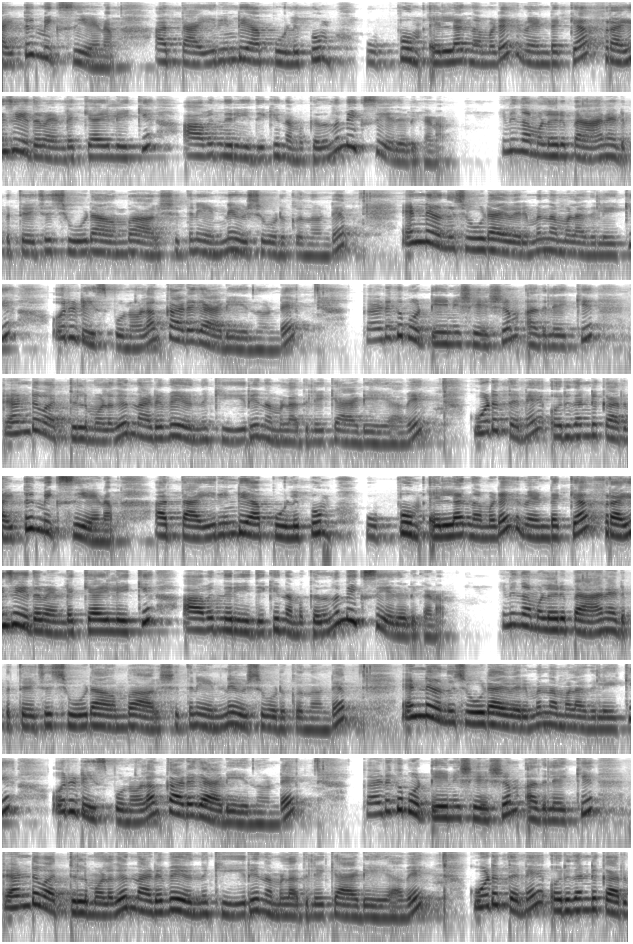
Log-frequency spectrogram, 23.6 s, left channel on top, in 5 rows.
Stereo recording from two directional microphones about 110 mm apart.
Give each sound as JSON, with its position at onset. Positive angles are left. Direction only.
{"t": 0.0, "sound": "speech", "side_deg": -40}
{"t": 8.4, "sound": "a woman's voice", "side_deg": -25}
